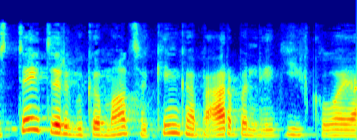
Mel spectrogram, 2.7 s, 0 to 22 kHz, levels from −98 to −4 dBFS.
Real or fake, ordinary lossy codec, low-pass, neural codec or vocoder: fake; Opus, 64 kbps; 10.8 kHz; codec, 24 kHz, 0.9 kbps, WavTokenizer, medium speech release version 1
